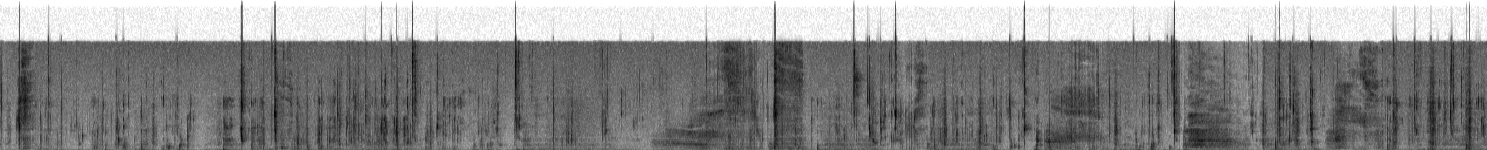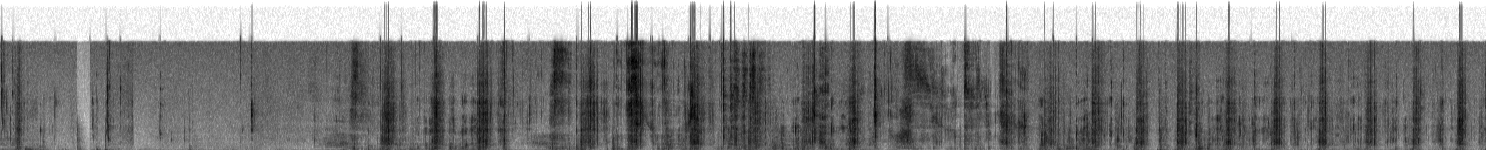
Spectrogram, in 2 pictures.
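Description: A person eating into a close microphone: wet chewing and mouth clicks. The clicks come thicker and faster in the last third.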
